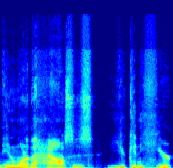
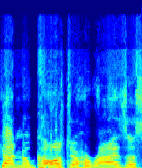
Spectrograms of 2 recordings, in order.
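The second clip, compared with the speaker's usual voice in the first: furious, angry yell, pitched way up; 10 semitones higher, 4 dB louder than usual. Voicing a miner who yells at horsemen harassing his camp: yelling miner. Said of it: "one of them yell".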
